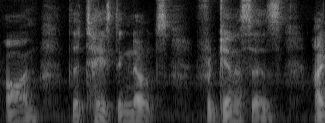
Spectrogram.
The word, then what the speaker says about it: Guinnesses: But don't just take my word for it on the tasting notes for Guinnesses.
